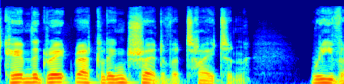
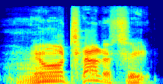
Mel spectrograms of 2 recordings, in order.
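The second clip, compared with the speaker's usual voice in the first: mocking bark. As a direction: spit the word back mockingly. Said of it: "Kargos barked the word, rich with mockery".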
